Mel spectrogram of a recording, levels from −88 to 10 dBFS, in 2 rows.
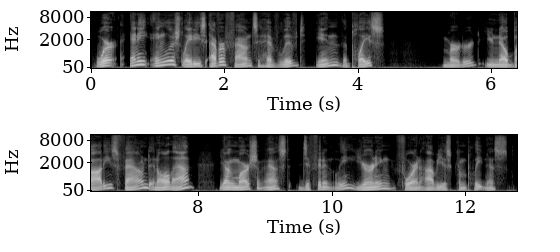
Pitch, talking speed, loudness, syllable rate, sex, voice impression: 130 Hz, 125 wpm, -19 LUFS, 4.6 syllables/s, male, masculine, adult-like, tensed, slightly powerful, clear, fluent, cool, intellectual, sincere, wild, lively, slightly strict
